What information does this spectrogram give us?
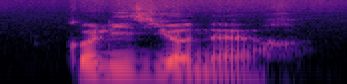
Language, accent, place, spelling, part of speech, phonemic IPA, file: French, France, Lyon, collisionneur, noun, /kɔ.li.zjɔ.nœʁ/, LL-Q150 (fra)-collisionneur.wav
- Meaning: collider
